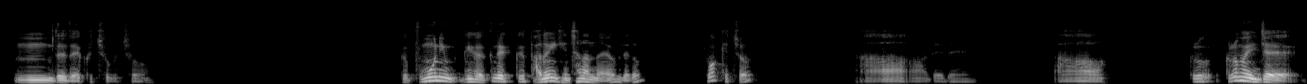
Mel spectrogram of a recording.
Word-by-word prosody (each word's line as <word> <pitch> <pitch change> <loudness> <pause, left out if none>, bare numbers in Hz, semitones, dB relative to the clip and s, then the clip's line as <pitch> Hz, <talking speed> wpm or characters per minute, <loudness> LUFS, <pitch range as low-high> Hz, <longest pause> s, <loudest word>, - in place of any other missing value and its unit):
음 100 -1 +2
네네. 90 -4 +1
그쵸, - - -18
그쵸. 75 +5 -19 2.5
그 105 - -9
부모님 160 +6 +3
그니까 125 -5 +1
근데 140 +5 +2
그 130 0 -5
반응이 145 +3 +3
괜찮았나요, 105 -4 -1
그래도? - - -6 0.6
좋았겠죠? - - -6 1.0
아 75 +1 -10
아 70 0 -19
네네. 65 -2 -19 0.9
아 75 0 -8 0.8
그러 135 +1 -4
그러면 165 0 +5
인제 120 -2 +5
100 Hz, 200 characters per minute, -24 LUFS, -, 2.5 s, 그러면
